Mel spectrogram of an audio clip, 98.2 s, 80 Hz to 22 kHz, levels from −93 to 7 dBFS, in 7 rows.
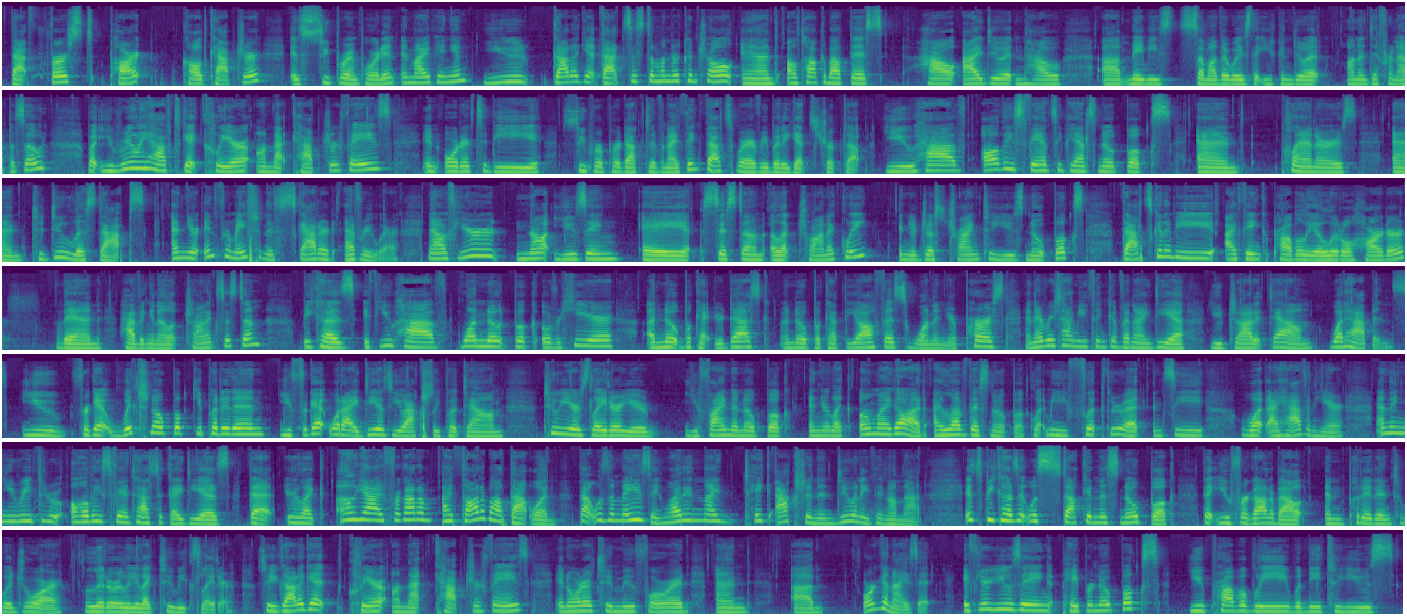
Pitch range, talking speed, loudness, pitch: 175-230 Hz, 175 wpm, -17 LUFS, 195 Hz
